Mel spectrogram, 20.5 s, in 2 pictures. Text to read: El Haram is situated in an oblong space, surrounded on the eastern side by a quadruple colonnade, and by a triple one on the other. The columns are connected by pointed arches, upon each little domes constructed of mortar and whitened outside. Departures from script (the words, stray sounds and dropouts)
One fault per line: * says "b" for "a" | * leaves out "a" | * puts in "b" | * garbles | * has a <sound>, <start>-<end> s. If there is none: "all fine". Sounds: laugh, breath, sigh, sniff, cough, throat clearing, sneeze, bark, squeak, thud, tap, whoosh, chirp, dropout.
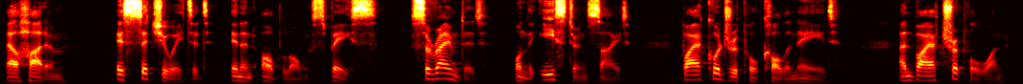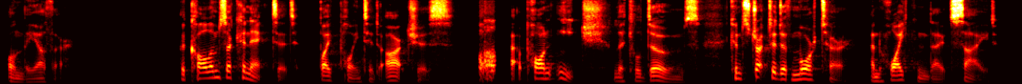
* has a laugh, 15.0-15.2 s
